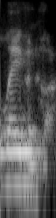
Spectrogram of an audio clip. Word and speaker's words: Leeuwenhoek: There was a scientist, Antony van, I don't know if I can pronounce this very well, Leeuwenhoek, I think is the way it is pronounced.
